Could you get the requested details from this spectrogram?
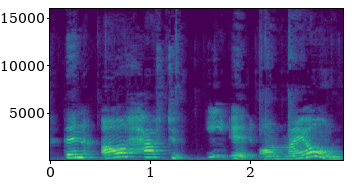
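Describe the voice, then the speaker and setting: A woman puts on a character voice, pitched extremely high and swinging very widely up and down, at a fairly slow pace. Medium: read story. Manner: casual, offhand.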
